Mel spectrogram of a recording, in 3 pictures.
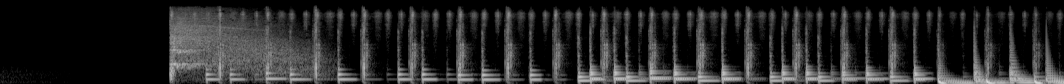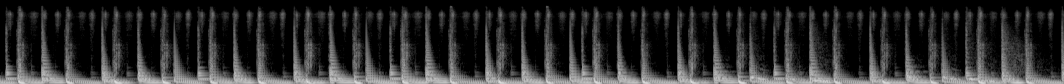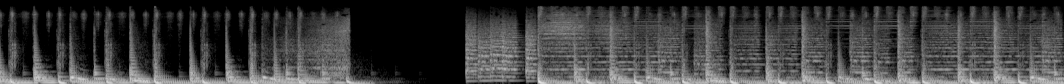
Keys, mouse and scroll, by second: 1.2 scroll down 2, 2.1 click, 3.2 click, 6.1 right click, 7.2 click, 9.7 ctrl+z, 10.7 right click, 11.5 click, 13.1 ctrl+z, 13.4 ctrl+z, 13.9 ctrl+z, 14.3 ctrl+z, 14.9-15.9 scroll up 6, 15.6 middle click, 16.1 shift+middle click, 16.7 middle click, 18.0 shift+right click, 20.3 j, 23.0 click, 24.1 click, 25.6 right click, 25.8-26.8 scroll down 6, 26.8 right click, 26.8 scroll down 1, 27.8 click, 31.0 shift+right click, 31.7 middle click.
